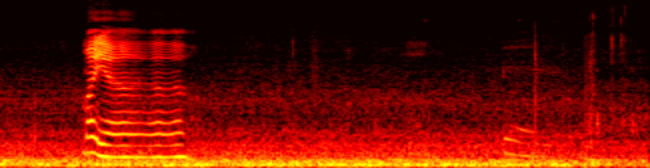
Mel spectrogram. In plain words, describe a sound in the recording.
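A young girl speaks nearby in a high voice.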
